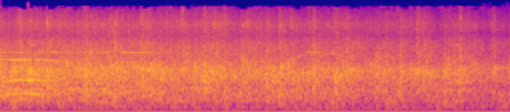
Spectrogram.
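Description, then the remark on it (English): A crowd breaks into sustained applause for the pastor and his wife, a dense, steady wash of clapping that stays loud and even for the whole few seconds with no voices standing out. “Come on, let's give Pastor and wife a big clap one more time.”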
